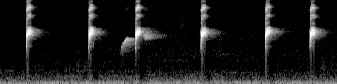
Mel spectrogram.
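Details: Red-whiskered bulbul singing in the morning to trigger other birds: six sharp, bright chip notes spread over several seconds, one preceded by a short rising whistle, with steady low background noise.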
